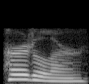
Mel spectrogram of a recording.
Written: hurdler

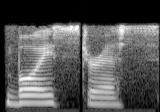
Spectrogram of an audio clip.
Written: boisterous

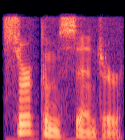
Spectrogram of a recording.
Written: circumcenter

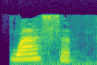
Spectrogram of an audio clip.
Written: wassup

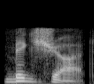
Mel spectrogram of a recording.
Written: big shot

